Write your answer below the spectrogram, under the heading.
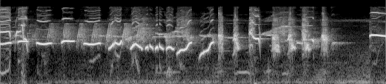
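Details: Oriental magpie-robin provoked to fight, stirring other magpie-robins. Short loud whistled notes alternate with rapid rattling chatter and piercing squeaks, in choppy bursts with brief pauses between.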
